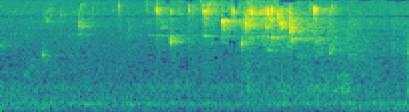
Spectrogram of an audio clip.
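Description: Liquid pours and splashes into a glass bowl.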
